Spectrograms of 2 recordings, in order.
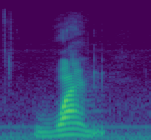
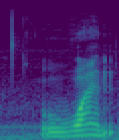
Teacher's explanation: Wan, fourth tone. Wan, meaning 10,000.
